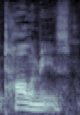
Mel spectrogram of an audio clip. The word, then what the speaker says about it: Ptolemies: And so at first, one of those four kingdoms was the kingdom that ruled over the land of Israel, and that was the Ptolemies, with a silent P at the beginning there.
